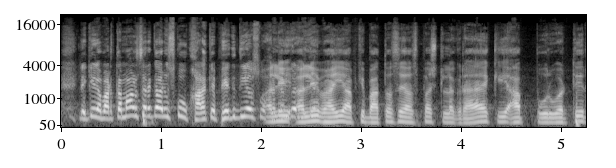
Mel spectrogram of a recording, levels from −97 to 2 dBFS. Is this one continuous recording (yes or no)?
yes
